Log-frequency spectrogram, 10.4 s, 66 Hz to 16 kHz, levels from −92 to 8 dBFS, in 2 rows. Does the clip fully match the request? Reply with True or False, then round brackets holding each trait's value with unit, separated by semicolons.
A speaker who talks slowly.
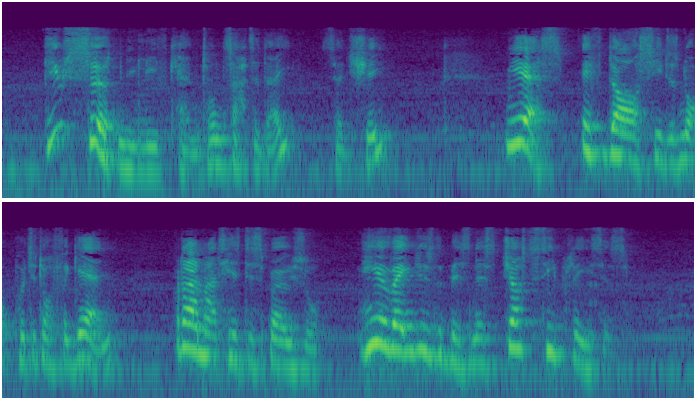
False (185 wpm)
